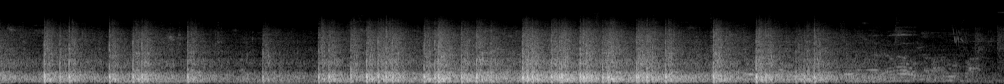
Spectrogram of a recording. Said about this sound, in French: Il y a des pétards. Il y a des pétards. La semaine des festivités commence bientôt.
